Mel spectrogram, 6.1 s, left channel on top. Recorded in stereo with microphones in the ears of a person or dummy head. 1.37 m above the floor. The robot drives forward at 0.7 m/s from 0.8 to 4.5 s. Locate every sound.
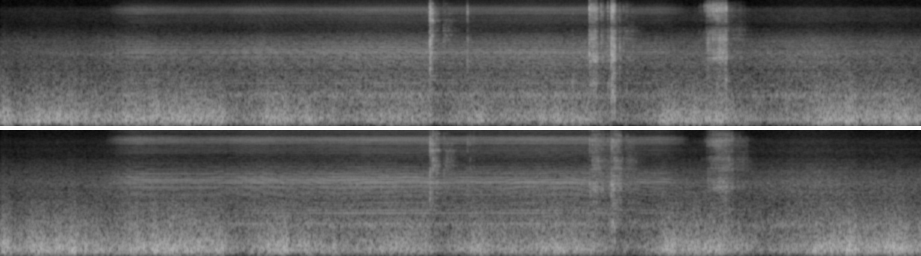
2.9 s a camera shutter: 30° left (ahead or behind), 2.5 m; by 5.0 s 50° left (ahead or behind), 1.6 m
